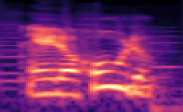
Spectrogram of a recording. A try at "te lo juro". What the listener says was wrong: Julo no, juro, con R.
